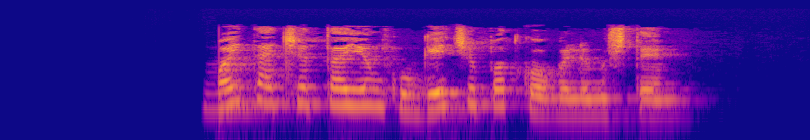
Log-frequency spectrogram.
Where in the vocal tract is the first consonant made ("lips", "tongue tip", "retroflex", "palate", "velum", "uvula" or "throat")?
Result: lips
